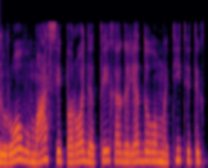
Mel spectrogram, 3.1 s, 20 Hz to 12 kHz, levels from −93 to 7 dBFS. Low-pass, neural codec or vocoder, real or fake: 7.2 kHz; none; real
